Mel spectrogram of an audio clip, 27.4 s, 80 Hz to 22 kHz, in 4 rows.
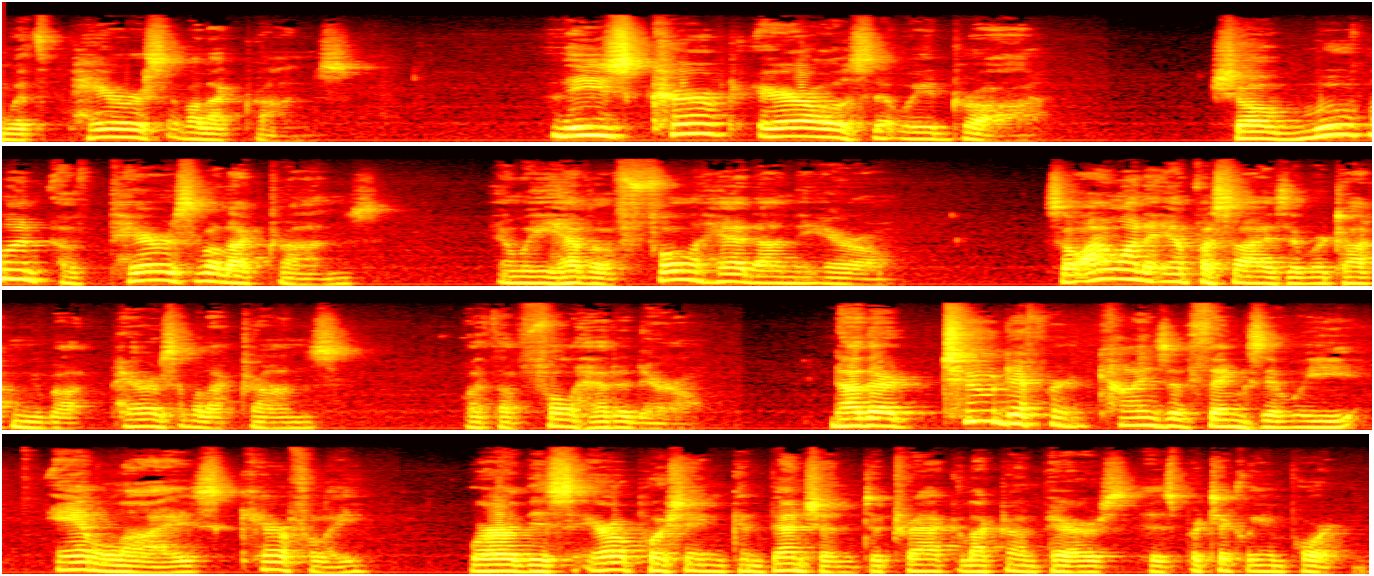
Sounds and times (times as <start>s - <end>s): Speech: 0.0s - 1.9s, 2.7s - 5.3s, 6.0s - 11.4s, 12.0s - 27.3s.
